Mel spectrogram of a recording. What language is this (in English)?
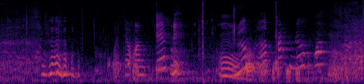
Vietnamese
